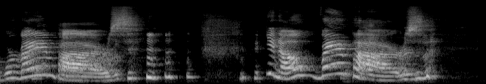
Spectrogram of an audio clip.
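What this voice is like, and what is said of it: Very thick put-on accent. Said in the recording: “man with a very thick accent just going”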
